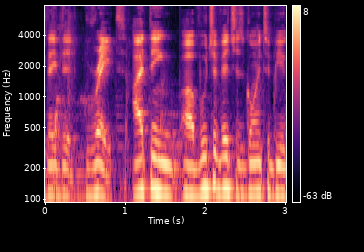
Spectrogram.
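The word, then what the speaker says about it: Vučević: How you pronounce his name? Vucevic. Okay, then. Vucevic.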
